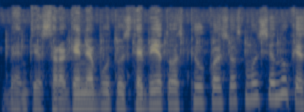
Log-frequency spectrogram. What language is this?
Lithuanian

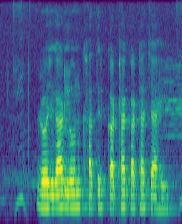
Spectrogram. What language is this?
Bhojpuri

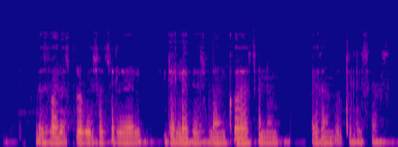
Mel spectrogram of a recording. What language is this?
Spanish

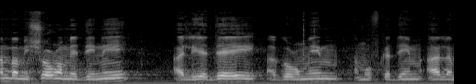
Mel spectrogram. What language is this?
Hebrew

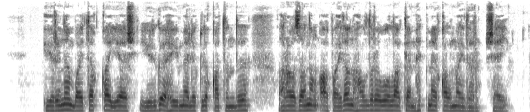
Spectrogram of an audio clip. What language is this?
Bashkir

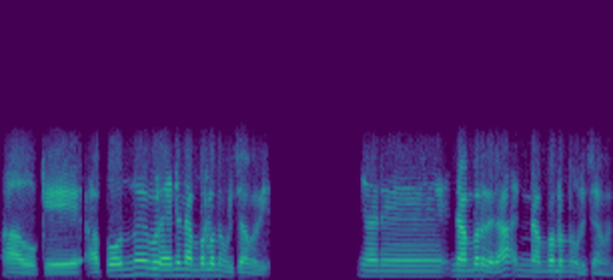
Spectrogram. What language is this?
Malayalam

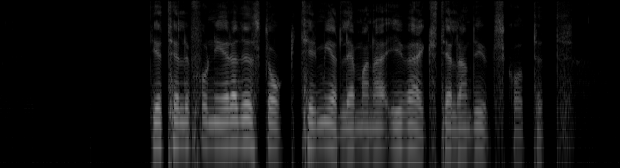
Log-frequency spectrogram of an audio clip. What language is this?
Swedish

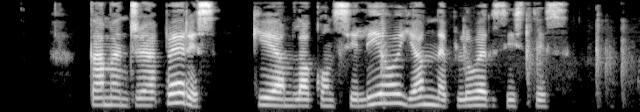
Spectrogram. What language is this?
Esperanto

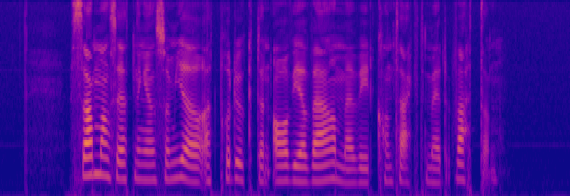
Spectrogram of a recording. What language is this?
Swedish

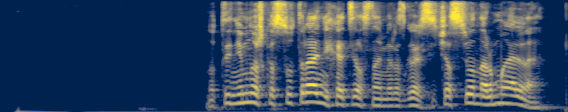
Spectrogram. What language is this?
Russian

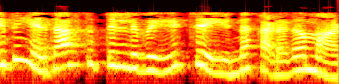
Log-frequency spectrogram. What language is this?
Malayalam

